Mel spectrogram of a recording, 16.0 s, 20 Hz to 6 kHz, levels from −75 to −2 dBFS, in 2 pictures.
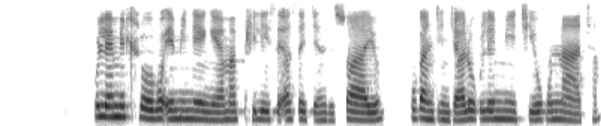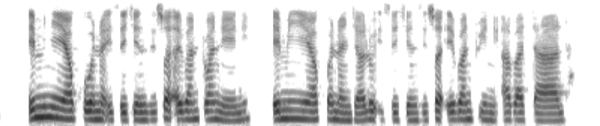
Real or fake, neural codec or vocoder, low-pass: real; none; 5.4 kHz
